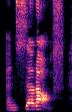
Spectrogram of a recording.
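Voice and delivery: ordinary delivery, nothing marked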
